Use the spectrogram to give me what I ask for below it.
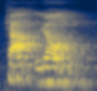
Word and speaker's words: chameleon: कैमलियन CHAMELEON कैमलियन।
